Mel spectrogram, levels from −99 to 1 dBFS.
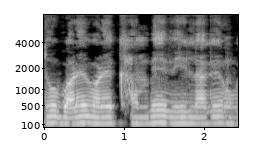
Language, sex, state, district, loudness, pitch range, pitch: Hindi, male, Bihar, Jahanabad, -18 LUFS, 120-125 Hz, 120 Hz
